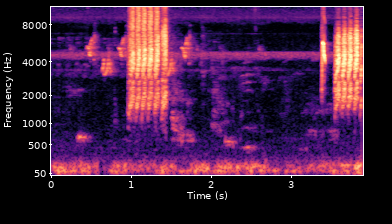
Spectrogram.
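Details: Cinereous tit sound used to prompt caged birds to sing. A few soft high notes, then two bursts of loud raspy rapid chatter.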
